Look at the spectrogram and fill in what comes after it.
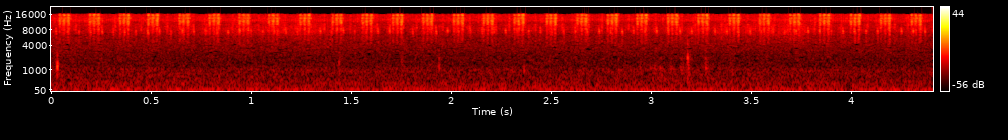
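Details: Crickets in tall grass during warm summer: a clear, sharply pulsed high chirp repeats in steady rows of beats, with a broad low background rumble and a couple of faint short squeaks.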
